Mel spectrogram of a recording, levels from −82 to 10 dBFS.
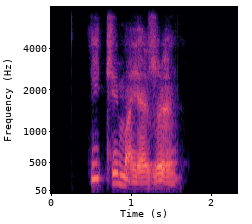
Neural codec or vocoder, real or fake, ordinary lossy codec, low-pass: codec, 16 kHz in and 24 kHz out, 1.1 kbps, FireRedTTS-2 codec; fake; Opus, 32 kbps; 7.2 kHz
